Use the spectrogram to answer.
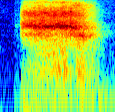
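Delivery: soft unvoiced "sh"; shushing sound. Shown as a demonstration. Teacher showing German SP sound, soft shush. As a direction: hiss out a quiet sh. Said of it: "también lleva ese sh".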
